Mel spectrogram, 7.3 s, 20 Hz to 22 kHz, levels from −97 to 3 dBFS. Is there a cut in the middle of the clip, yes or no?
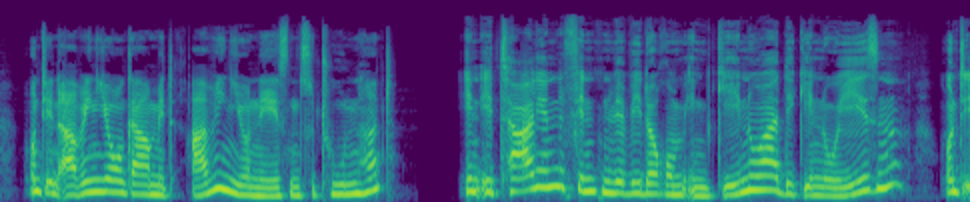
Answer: yes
